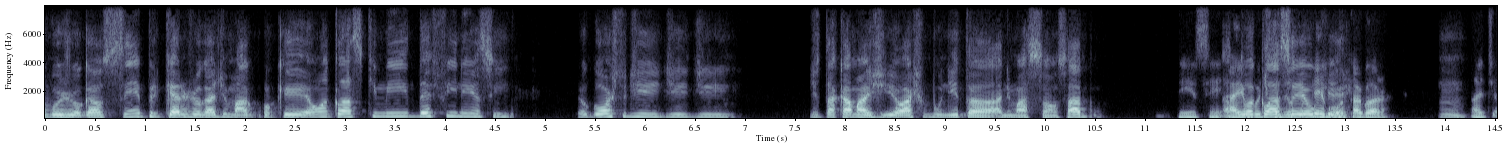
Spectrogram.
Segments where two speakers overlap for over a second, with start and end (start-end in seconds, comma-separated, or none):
11.8-13.1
